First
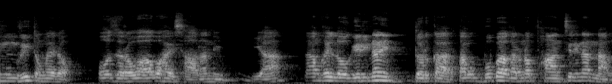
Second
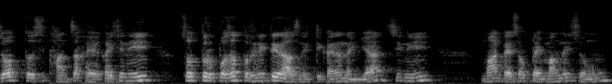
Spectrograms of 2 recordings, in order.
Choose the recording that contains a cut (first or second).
first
